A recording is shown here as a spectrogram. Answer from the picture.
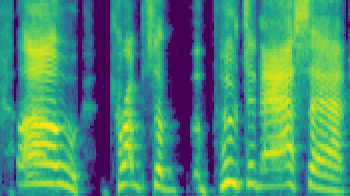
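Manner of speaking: high, loud whiny screech of outrage; mock screech. Neocons crying that Trump is a Putin asset, mock screech. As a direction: screech it like a hysterical pundit. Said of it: "And they all cry and screech".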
